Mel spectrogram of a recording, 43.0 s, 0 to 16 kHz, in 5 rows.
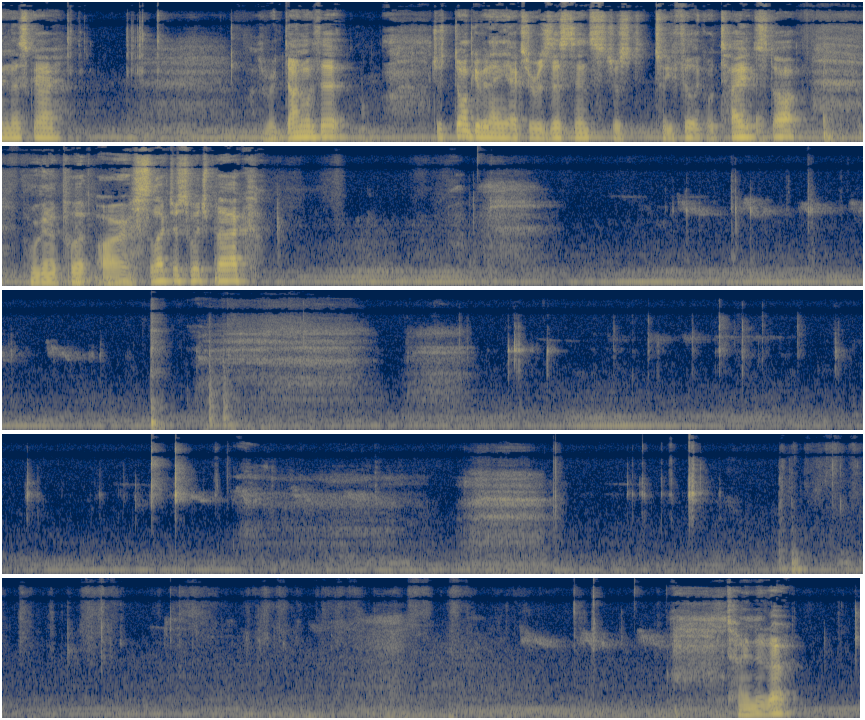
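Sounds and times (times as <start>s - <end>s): steady low hum: 0.0s - 43.0s
small sharp clicks of parts: 21.8s - 28.6s, 31.3s - 33.2s
hands rustling parts: 31.3s - 40.8s.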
